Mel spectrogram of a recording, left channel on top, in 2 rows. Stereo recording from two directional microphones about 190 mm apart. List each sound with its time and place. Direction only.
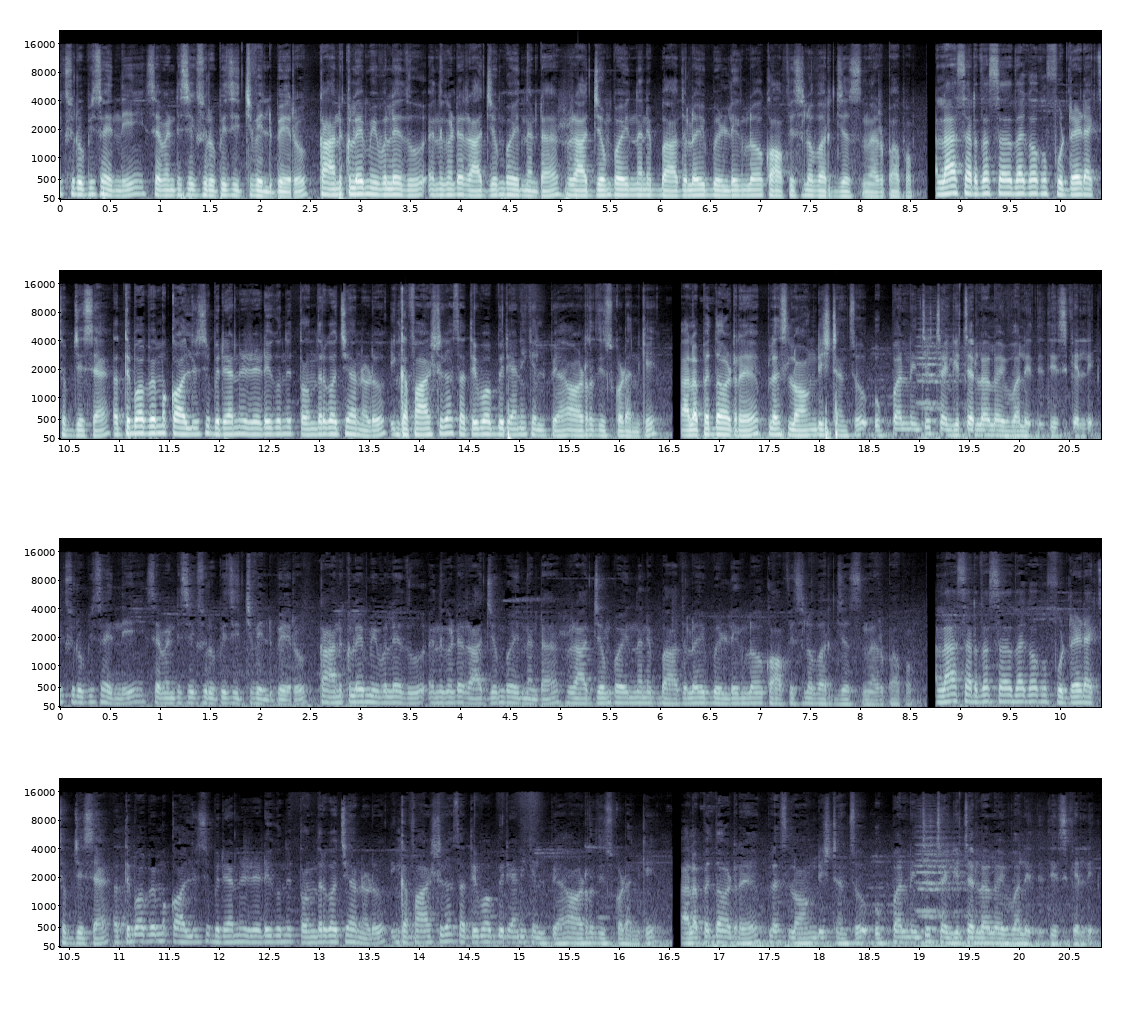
0.1 s a man's voice: 45° left (ahead or behind)
11.1 s a man's voice: 45° left (ahead or behind)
